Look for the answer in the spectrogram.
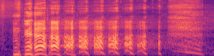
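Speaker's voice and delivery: loud high laugh at the mishap; real loud laughter, high and bright; big burst of laughter. Real, not acted. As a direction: laugh out loud, caught off guard. Arrow hits LED wall, laughter.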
